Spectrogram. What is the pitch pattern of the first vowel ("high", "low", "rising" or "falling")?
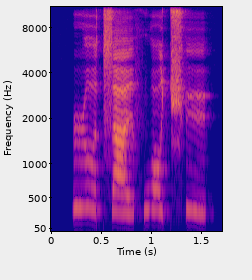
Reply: falling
